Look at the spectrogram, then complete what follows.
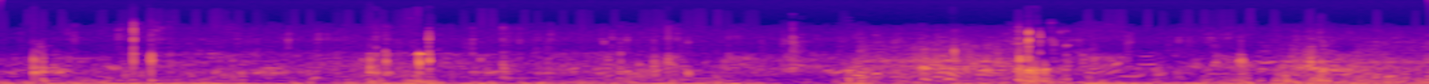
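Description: Sea water sloshing and splashing close to the microphone, muffled, with a steady low rumble and irregular small splashes.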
